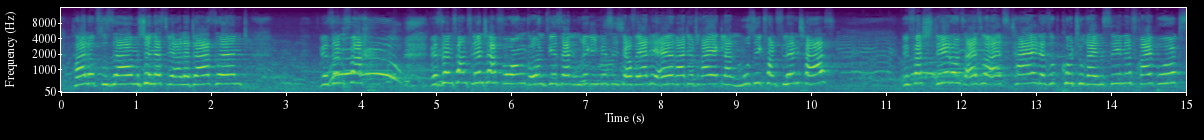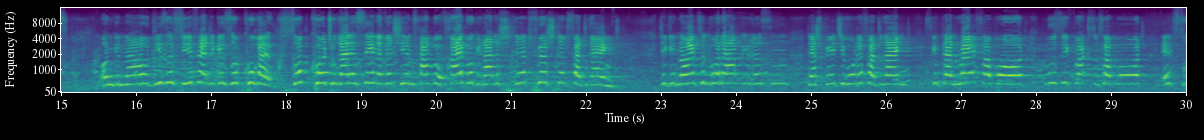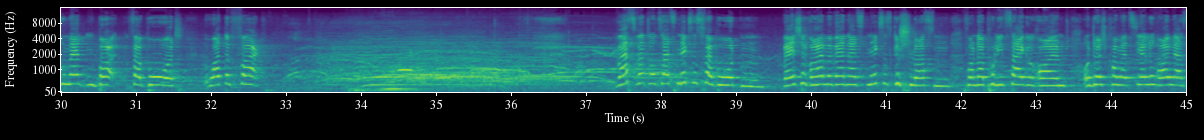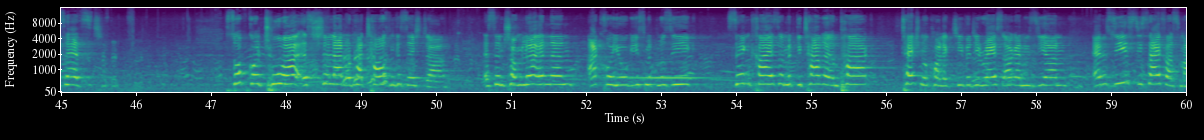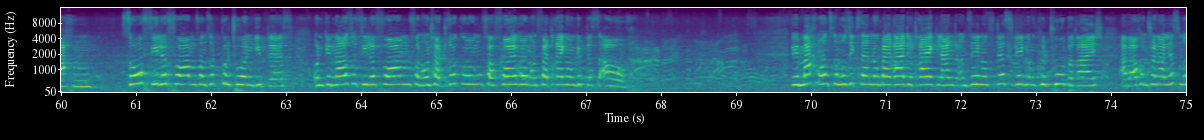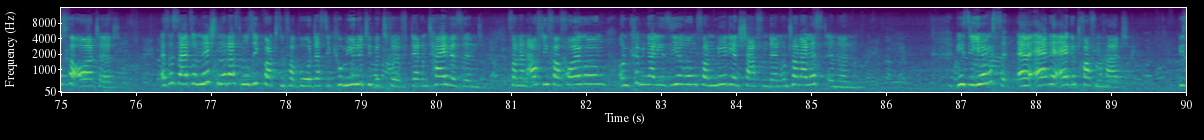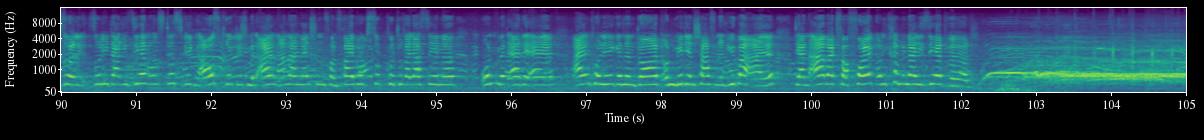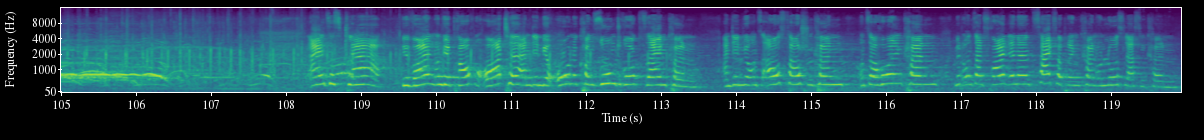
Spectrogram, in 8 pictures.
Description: Reportage in Klängen und (O-)Tönen: Trotz Verbot: Über 3500 bei Tanzdemo für subkulturelle Freiräume in Freiburg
